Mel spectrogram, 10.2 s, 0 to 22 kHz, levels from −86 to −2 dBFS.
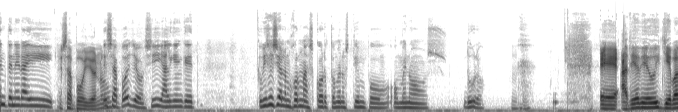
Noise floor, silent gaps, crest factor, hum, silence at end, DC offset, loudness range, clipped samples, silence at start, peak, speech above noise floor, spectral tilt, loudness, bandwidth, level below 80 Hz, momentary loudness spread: -45 dBFS; none; 24 dB; none; 0 s; under 0.1%; 9 LU; under 0.1%; 0 s; 0 dBFS; 21 dB; -5.5 dB/octave; -23 LUFS; 14 kHz; -44 dBFS; 23 LU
